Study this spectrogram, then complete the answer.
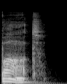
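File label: "baht", British English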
